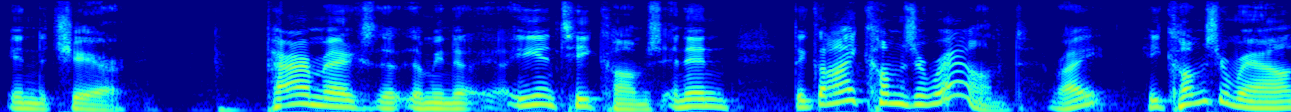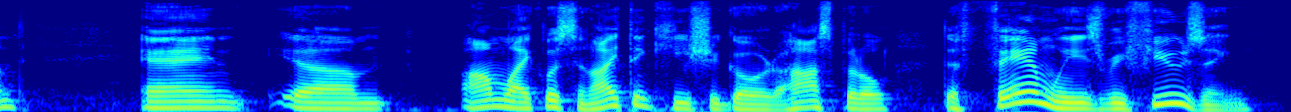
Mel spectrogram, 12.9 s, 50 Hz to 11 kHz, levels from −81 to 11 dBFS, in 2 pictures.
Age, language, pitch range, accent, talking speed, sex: 50-69, English, 110-155 Hz, American, 165 wpm, male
